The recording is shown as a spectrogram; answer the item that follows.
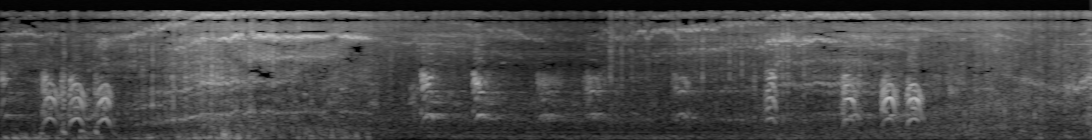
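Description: Kerry Blue Terriers barking in short clusters as they chase: three quick barks near the start, two more around the middle and a run of four near the end. Between the first barks a faint rising and falling whine from the radio-controlled truck's electric motor is heard.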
